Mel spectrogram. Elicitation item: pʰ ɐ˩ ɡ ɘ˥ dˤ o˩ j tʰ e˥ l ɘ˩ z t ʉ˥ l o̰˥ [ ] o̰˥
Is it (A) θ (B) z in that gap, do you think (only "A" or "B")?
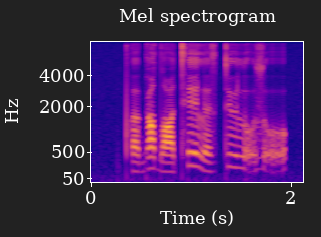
B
